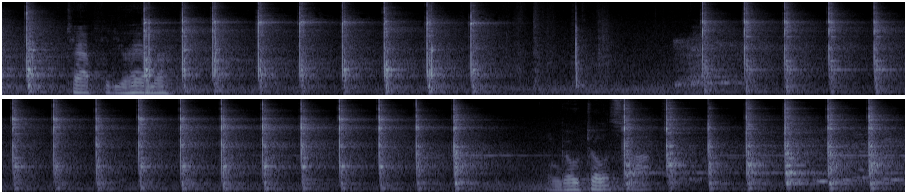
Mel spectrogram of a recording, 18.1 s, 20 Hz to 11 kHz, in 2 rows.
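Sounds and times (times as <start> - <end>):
hammer tapping metal: 0.0 - 0.6, 1.4 - 5.0, 7.0 - 14.2, 15.2 - 18.0.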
